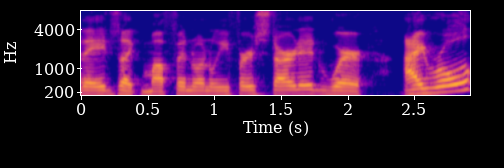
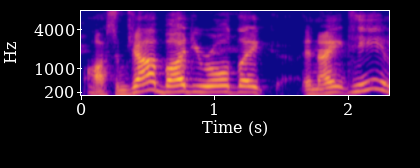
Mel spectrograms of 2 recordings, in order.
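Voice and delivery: put-on lightly upbeat praise for a kid; enthusiastic praise; 7 semitones higher than usual. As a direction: cheer the kid on, a bit higher. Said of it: "sometimes I'm like".

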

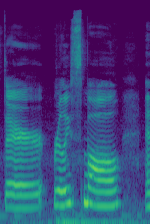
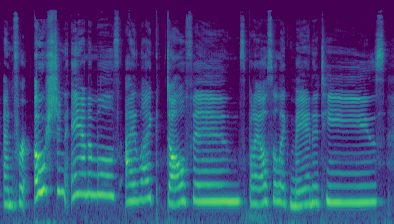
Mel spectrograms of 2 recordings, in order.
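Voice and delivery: mom imitation; 5 semitones higher, 4 dB louder than usual. Mom quoted, high voice.

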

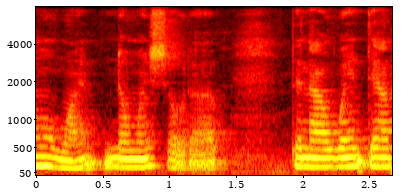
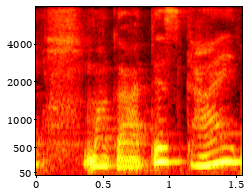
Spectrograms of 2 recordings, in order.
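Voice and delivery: usual speaking voice

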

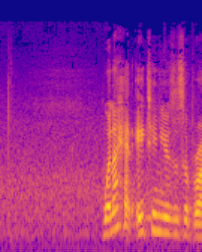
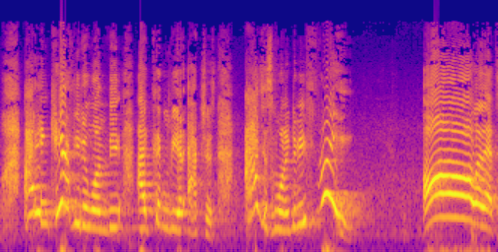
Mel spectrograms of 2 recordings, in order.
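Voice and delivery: much higher and louder, ringing with release; passionate outcry; 9 semitones higher, 10 dB louder than usual. Real, not acted. Telling the group she's finally free, in a passionate outcry. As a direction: cry out your freedom. Testimony climax about freedom.

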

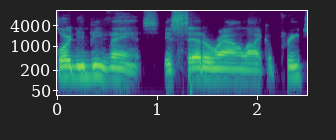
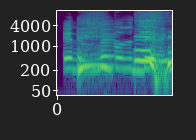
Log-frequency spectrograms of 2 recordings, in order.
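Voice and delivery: laughing; 12 semitones higher, faster than usual. Real, not acted. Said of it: "laughing while telling".

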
